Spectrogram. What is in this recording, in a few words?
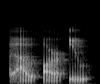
robot voice how are you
